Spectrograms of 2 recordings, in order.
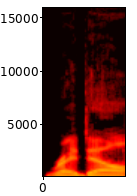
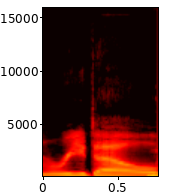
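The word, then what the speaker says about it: Riedell: are yeah wait rle I thought it was ryel because that's definitely the pronunciation of the boot and blade manufacturer for figure skates ryell oh see I was calling them redell no I'm pretty sure it's ryel just I'm pretty sure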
